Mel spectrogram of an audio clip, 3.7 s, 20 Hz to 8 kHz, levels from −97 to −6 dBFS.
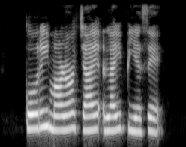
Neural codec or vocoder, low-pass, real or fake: codec, 16 kHz, 2 kbps, X-Codec, WavLM features, trained on Multilingual LibriSpeech; 7.2 kHz; fake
